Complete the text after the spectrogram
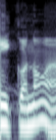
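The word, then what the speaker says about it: ícono: puso un icono, o un icono, ah, para los que lo pronuncian con el acento equivocado.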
